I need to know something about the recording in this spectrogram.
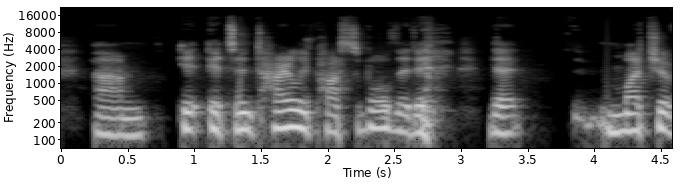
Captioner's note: laughs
